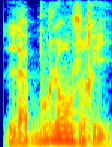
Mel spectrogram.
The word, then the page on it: la boulangerie: French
